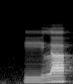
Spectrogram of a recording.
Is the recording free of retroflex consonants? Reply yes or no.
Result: yes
